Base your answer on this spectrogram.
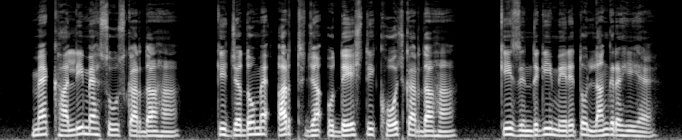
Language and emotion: Punjabi, sad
